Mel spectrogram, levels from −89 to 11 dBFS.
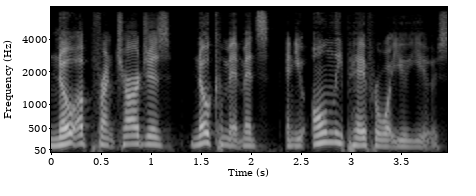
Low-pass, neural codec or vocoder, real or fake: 7.2 kHz; codec, 24 kHz, 0.9 kbps, DualCodec; fake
